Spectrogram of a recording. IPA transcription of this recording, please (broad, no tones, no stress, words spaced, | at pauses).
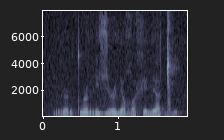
rə˞ɾutʷə˞ri zʲə˞lʲa ʁʷaxelʲaɡ͡ǀu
